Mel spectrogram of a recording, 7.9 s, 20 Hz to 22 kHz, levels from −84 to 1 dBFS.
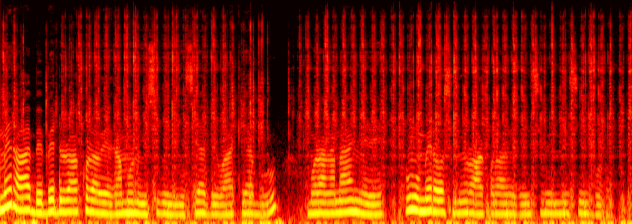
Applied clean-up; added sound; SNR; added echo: none; Tools; 7 dB; none.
